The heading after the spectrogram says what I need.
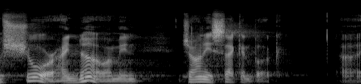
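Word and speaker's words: Joni: I know I mean Johnny's second book uh it's by the way it's spelled J O N I know it's sounds like I'm saying it's it's not Joanie it's Johnny it's how it's pronounced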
